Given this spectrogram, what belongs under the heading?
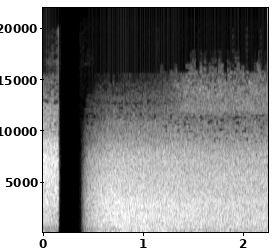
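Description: A waterfall at Silver Falls State Park, Oregon, roars as a dense, steady rush of falling water after a brief moment of silence.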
